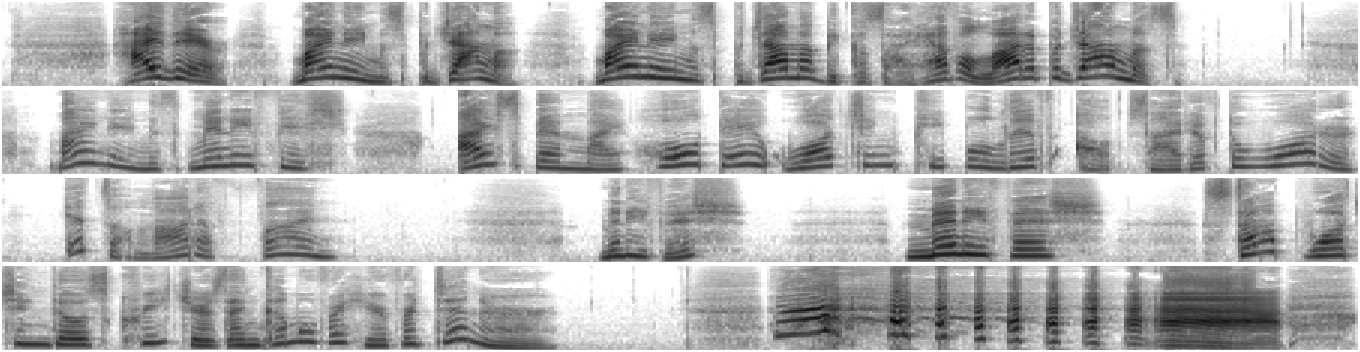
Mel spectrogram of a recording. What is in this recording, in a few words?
en character voices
